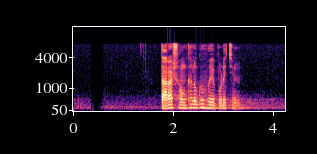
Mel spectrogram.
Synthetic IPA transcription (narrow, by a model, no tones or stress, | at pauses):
t̪aɾaʃɔŋkʰaloɡʱoɦoepoɽet͡ɕʰen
